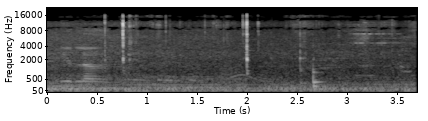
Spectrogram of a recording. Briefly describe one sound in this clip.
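Small plastic speakers knock and clack as they are handled.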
